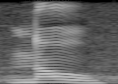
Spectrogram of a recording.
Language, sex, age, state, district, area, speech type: Nepali, female, 18-30, West Bengal, Alipurduar, urban, read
